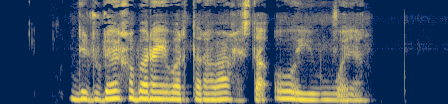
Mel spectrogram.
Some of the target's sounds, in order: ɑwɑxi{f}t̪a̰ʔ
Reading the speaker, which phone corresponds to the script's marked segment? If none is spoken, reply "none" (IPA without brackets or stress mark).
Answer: s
